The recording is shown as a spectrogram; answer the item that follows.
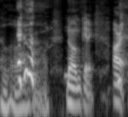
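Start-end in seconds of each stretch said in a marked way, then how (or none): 0.0-0.7 fake soft ASMR voice, very high. Joking after saying the voice sounds seductive: mock ASMR voice. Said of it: "Little A S M R".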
